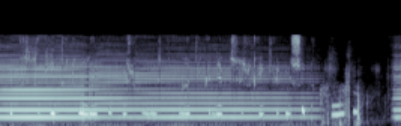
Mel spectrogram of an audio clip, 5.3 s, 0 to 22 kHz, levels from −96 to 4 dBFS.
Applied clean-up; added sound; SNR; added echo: neural mask model RNNoise.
